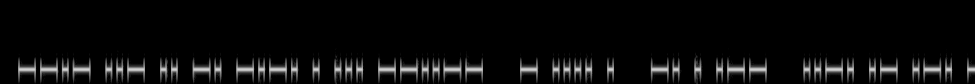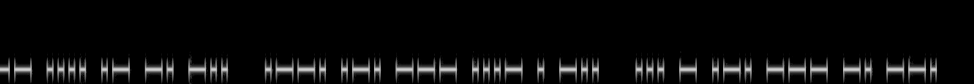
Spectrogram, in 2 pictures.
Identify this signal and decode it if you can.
Morse code, heard as a keyed tone, about 22 wpm, 700 Hz. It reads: QUINCES, THE NEW FARMHAND PROVED STRONG
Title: Pangram Challenge v2 - 22wpm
